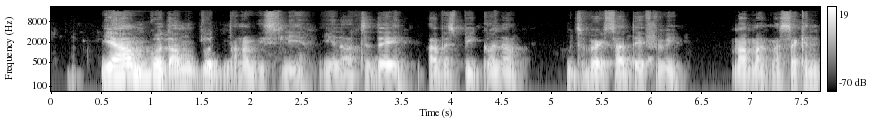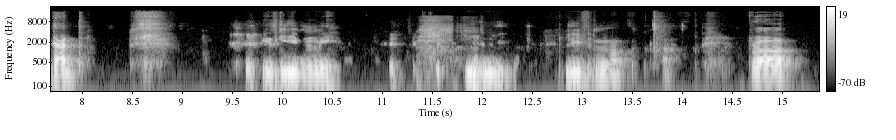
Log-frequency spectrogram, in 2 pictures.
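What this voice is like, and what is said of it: Choked-up, emotional voice. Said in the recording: “You sound all choked up.”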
